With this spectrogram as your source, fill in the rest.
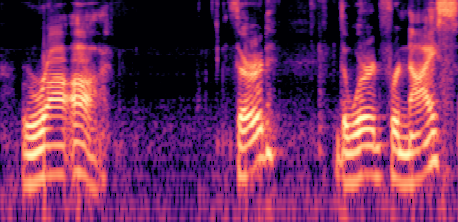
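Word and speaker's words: רעה: Ra, and to make that feminine, all we do is add the comet's hey to it, and it's pronounced ra'ah.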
